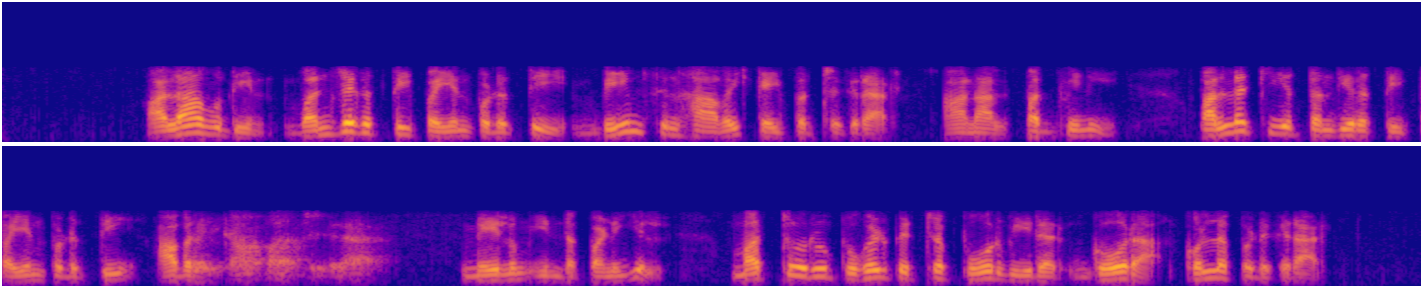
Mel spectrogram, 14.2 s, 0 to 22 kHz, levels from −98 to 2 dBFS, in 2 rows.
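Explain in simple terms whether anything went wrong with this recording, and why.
The whole clip went through the G.729 codec, a phone-call squeezer, so it sounds thin, slightly rough and robotic, with nothing above about 3.7 kHz. From 8.05 to 9.39 s, right after "பத்மினி பல்லக்கியத் தந்திரத்தைப் பயன்படுத்தி", the voice suddenly goes quieter, hollow and roomy until "மேலும் இந்த பணியில் மற்றொரு". That's likely a switch to a distant microphone.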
